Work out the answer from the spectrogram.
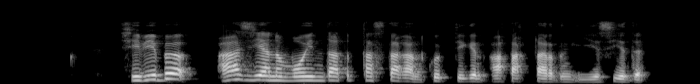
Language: Kazakh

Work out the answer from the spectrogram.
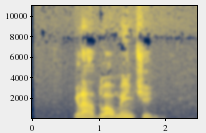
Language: Portuguese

